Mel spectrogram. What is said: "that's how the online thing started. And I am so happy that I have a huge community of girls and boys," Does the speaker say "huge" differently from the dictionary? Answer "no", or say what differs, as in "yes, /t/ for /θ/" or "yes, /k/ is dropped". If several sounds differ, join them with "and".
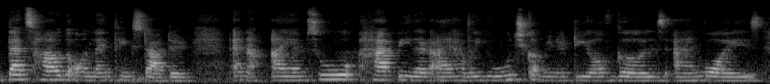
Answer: no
